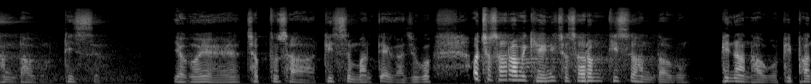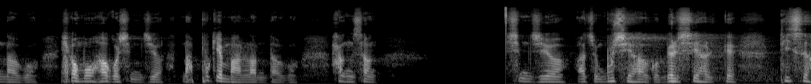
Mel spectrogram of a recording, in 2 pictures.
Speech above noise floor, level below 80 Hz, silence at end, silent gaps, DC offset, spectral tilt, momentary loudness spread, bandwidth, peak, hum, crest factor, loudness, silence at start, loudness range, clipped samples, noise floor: 33 dB; -76 dBFS; 0 s; 1.51-1.73 s, 12.65-13.14 s; under 0.1%; -1.5 dB/octave; 16 LU; 15.5 kHz; -4 dBFS; none; 26 dB; -27 LUFS; 0 s; 7 LU; under 0.1%; -62 dBFS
